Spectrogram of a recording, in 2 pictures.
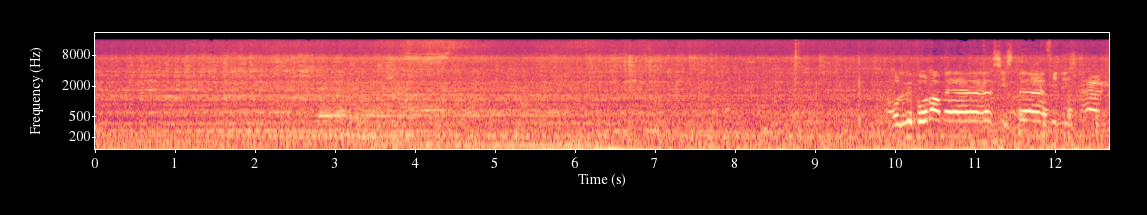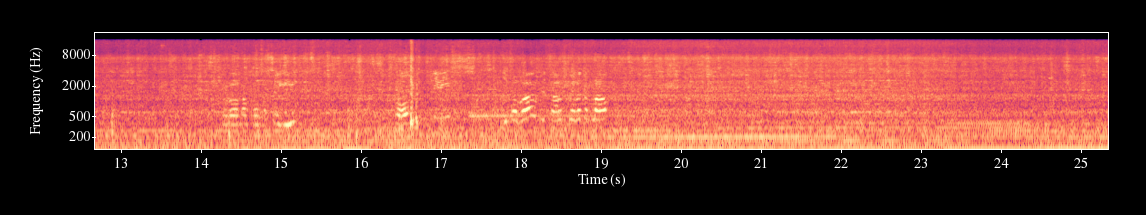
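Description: A heavy diesel engine hums steadily close by.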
